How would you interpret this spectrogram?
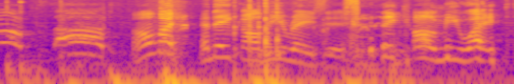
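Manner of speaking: high-pitched disbelieving laughter; cracking up. Real, not acted. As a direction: protest helplessly between bursts of laughing. Cracking up at the man's name.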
